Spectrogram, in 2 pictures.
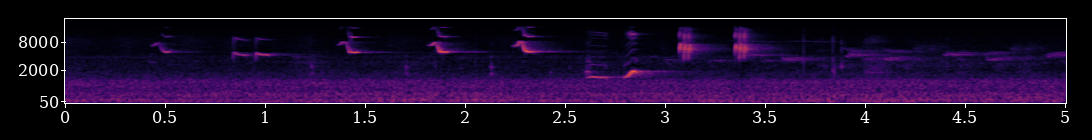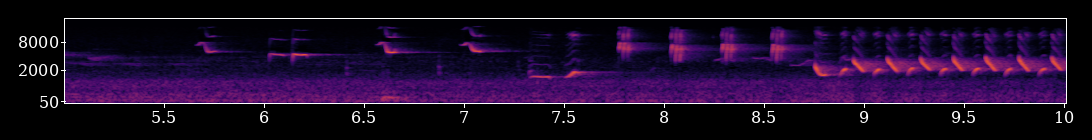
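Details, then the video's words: Song of a thrush nightingale, 10 May 2021: steady repeated high clicks and short whistles at an even pace, a couple of lower upslurred notes, then a closing burst of fast, rhythmic pulsed notes. "Słowik Szary"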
